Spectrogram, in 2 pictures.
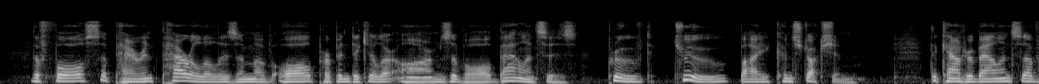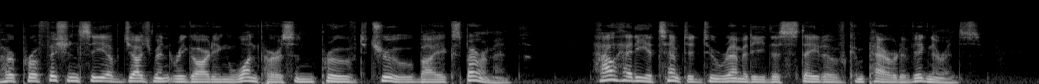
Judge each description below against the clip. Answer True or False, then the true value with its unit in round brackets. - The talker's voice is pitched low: True (125 Hz)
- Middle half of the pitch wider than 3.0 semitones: True (4.1 semitones)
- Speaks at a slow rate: True (115 wpm)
